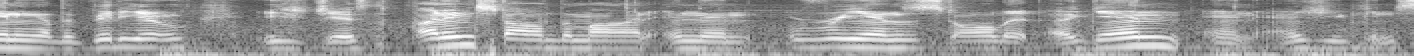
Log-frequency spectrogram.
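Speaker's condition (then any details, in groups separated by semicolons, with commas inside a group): Cerebral palsy, mild; speech sometimes affected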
